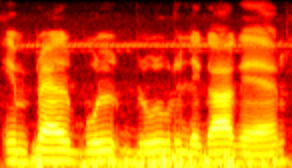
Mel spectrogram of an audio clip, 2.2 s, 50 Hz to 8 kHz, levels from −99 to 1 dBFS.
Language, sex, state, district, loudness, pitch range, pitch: Chakma, male, Tripura, Dhalai, -16 LUFS, 125-135 Hz, 130 Hz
